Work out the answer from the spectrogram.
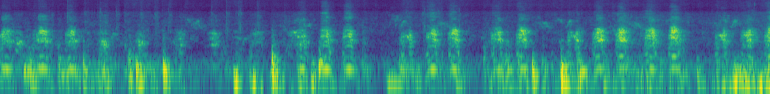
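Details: A young male Khaki Campbell duckling in a noisy duck pen gives soft, hoarse rasping notes instead of a quack, repeated quickly. This raspy voice marks a male, while females behind quack and chatter.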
